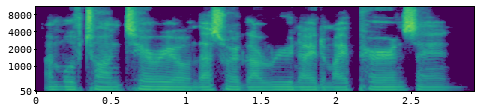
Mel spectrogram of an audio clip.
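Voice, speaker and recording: A man from Quebec, Canada, answering as a relationship coach in a conversational podcast interview, explaining things in a reflective, measured way. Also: sits low, monotone, fairly bright tone, no room sound, studio quality.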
